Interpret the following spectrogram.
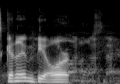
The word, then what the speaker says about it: Orlok: Olaf?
